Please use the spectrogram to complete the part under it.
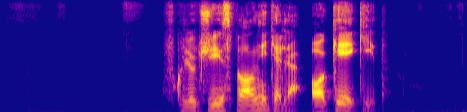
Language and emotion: Russian, positive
